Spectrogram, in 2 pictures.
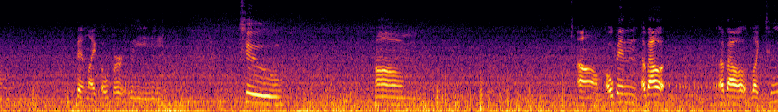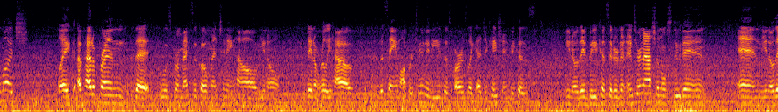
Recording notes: this was recorded while driving hence background noise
